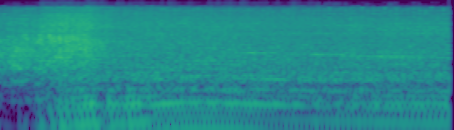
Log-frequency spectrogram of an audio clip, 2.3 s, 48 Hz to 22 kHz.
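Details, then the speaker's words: Audi S3 barn find parked nine years, after refitting the boost pipe, on little fuel with the engine light on: it catches at once and settles into a smooth, even run with no misfire; far better than its earlier struggling, tapping run. "That starts and runs 10 times better. Really struggling earlier."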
